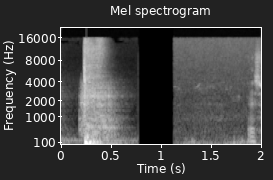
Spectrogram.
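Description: A short whoosh transition sound effect, loud at first and fading away within about half a second, followed by a moment of dead silence; a man starts speaking near the end.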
